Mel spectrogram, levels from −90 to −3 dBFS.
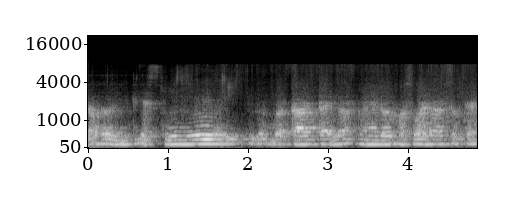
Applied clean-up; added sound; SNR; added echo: neural separator model SepFormer DNS4.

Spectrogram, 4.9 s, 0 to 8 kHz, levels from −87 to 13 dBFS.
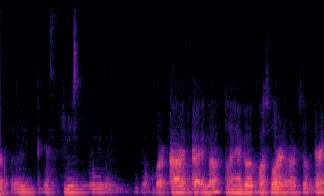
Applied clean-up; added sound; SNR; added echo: neural mask model DeepFilterNet 3.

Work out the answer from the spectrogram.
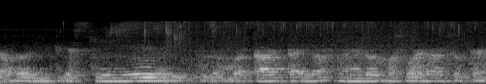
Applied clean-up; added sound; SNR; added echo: none; Bathtub (filling or washing); 17 dB; reverberation time 0.6 s.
